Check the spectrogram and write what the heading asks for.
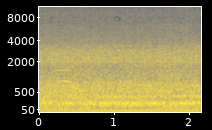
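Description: Loud, steady noise with a constant low hum, with voices faintly under it; the sound starts and stops abruptly at cuts just outside the window.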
